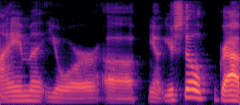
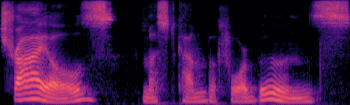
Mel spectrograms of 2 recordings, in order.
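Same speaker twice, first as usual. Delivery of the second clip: hushed, quiet, sibilant voice with drawn-out s sounds. Voicing a voice the listeners hear in their minds, quiet voice, drawn-out s's. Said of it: "it's just quiet and elongating its s's".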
